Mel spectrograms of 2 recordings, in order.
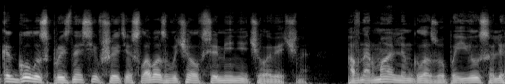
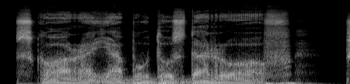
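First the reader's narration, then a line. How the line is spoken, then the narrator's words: Whispering with growing anticipation. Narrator (Russian): шептал он, но с каждым движением в его голосе все явственней слышалось предвкушение насыщения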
